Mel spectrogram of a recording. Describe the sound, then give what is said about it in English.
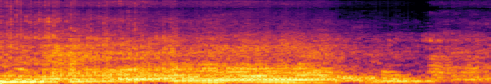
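A heavy tractor engine revs loudly and steadily, its low rumbling drone rising and churning, then easing slightly toward the end with no voices present. “Chicken race with tractors.”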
